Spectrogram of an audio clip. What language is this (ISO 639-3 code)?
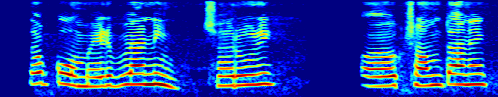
guj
